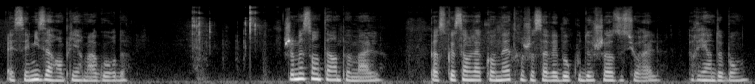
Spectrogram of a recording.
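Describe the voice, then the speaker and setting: A woman's voice: medium pitch, fairly even intonation, normal speed, darkish tone. Woman narrating. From Poland. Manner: storytelling, suspenseful. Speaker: comic author. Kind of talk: first-person narration.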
